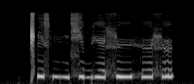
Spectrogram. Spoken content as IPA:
ǁ i s mʲ ɐ n ɕ e bʲ eː ɬ yː h ʏː ɬ ʏ

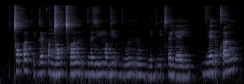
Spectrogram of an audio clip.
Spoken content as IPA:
ǀ ɔ pʼ ɔ l t͡sʼ y ɡ œ pʼ ɔ ŋ͡ǀ ɔ m ǀʰ ɔ l u r dʱ œ z y m ɔ ɡ e r ɡʱ u l r u bʱ ɪ ɡʱ y t͡sʼ œ j ɛ j | dʱ ɛ r qʼ u l

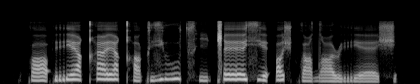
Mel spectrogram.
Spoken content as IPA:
k ɒː˨ ʔ rʲ æ˧ qʰ ɛː˧ qʰ ɒ˨ k zʲ uː˦ t͡sʰ i˨ ǁ ɛː˦ sʲ ɛ˧ ʔ ɒ˦ ʃ k u˨ dˤ æ˨ ɹ rʲ ɛː˨ ʃ

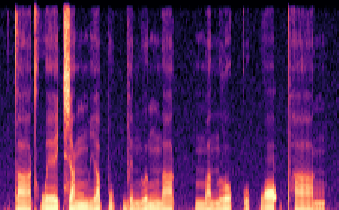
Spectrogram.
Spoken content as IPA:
t aː˩˦ kʰ w eː˦˥ t͡ɕ a˦˥ ŋ m i˧ a̯ p u˥˩ k̚ b e˨˩ n l ɯ˥˩ ŋ n a˦˥ k̚ | m a˩˦ n l o˦˥ k̚ ʔ u˨˩ k̚ w ɔ˥˩ ʔ pʰ a˧ ŋ

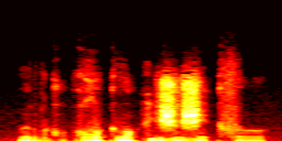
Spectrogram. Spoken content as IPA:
ɯ˨ r ɡʱ ɔ˦ k ʁʷ ɛ˥ k ð ɔ˥ k i˨ ʒ ɯ˩ ʒ e˩ k s ɤ˩

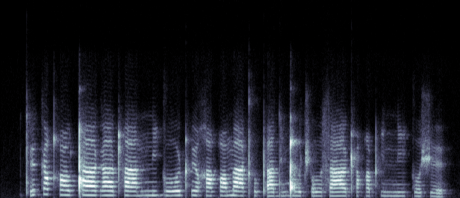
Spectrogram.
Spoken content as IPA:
tʼ ʏ k a qʰ oː ǃ aː ɡ aː ʈʰ aː nː i ɡ oː ʈʰ ʏː χ a q o m aː kʰ o pʼ a d ʏ ŋ͡ǃ oː t͡ʃʼ oː s aː ʈʰ ʏ q i pʰ i nː iː k o ʃ ʏ

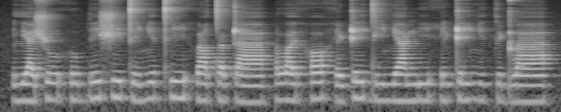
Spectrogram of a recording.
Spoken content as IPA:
lʲ a˨ ʃ u˨ h u˨ b ɾ i˦ ʃ i˦ t̪ ɪ˨ ʎ ɪ˦ t̪ʰ i˧ h u˨ tˤ ɪ˧ ʈ a˧ | lˠ ɪ˨ h ɔ˦ h ɪ˨ ʈ i˦ d i˧ ʎ a˦ ŋ i˧ h i˨˦ ʈ i˨˦ ʎ ɪ˧ k ɪ˧ ɖ w a˦

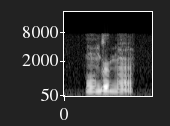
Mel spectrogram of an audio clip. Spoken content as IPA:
õ ɡ ə˞ ŋ æ̃

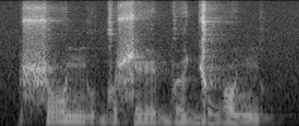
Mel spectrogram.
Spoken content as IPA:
ɬ o ɲ u ɡ o ɬ e b ə ɟ o w ɔ ɲ

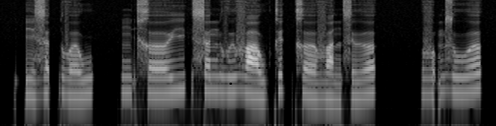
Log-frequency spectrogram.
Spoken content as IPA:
ʔ i˧˩ z ə˦˥ t̚ v ə˨˦ w | ŋ ḭ˧˨ x əː˨˦ j | s ə˧ n v ɨ˨˦ v aː˨˩ w k e˦˥ k̚ x əː˨˩ v a˧˩ n s ɨ˨˦ ə̯ | v ə̰˧˥ m z u˨˦ ə̯

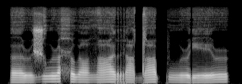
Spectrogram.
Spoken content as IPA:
ɐ ɹ ʒ u ɹ ħ u ɹ ðˤ ɐ r e dˤ u p u ɹ ɾʲ e ɹ

